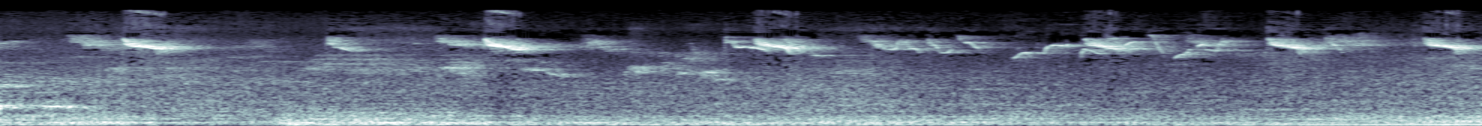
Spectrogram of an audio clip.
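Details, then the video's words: Female white-eye líu song, used to excite white-eyes: high, downward-slurred chips repeated roughly every second or two across the whole stretch, over constant low background noise. "Khuyên mái líu đẳng cấp THẾ GIỚI"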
